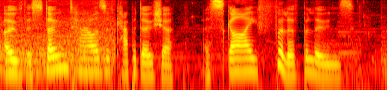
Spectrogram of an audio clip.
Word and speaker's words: Cappadocia: of our trip to cappadocia as i now know it's pronounced but if you missed part one when we called it cappadocia wrongly you do make sure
